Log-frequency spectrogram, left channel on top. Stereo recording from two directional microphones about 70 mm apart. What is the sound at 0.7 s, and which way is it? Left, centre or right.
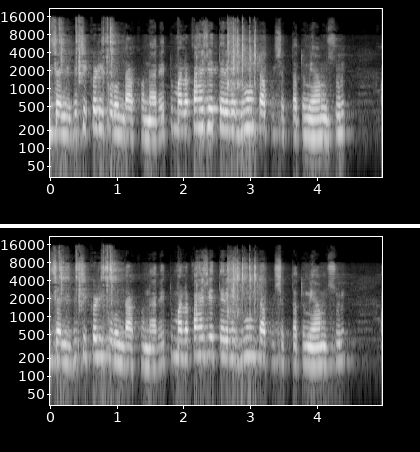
Speech, left.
